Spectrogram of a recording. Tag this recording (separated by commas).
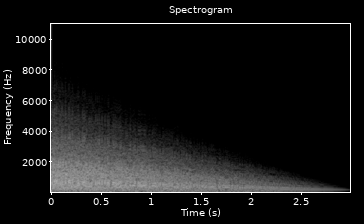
Explosion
